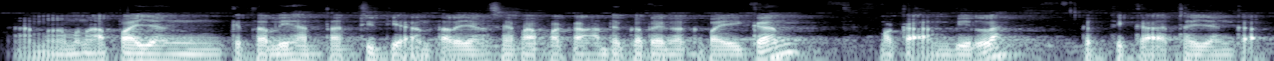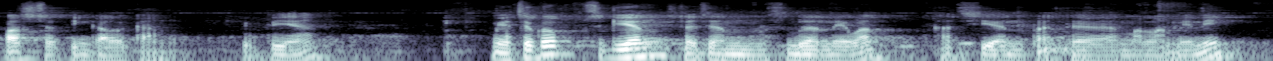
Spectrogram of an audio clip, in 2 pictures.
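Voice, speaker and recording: A man, giving an evening Islamic study talk in a lively, storytelling way. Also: low-pitched, a little fast, gravelly, a little hiss or hum. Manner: animated, acts out scenes with sudden loud outbursts. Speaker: Islamic preacher.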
